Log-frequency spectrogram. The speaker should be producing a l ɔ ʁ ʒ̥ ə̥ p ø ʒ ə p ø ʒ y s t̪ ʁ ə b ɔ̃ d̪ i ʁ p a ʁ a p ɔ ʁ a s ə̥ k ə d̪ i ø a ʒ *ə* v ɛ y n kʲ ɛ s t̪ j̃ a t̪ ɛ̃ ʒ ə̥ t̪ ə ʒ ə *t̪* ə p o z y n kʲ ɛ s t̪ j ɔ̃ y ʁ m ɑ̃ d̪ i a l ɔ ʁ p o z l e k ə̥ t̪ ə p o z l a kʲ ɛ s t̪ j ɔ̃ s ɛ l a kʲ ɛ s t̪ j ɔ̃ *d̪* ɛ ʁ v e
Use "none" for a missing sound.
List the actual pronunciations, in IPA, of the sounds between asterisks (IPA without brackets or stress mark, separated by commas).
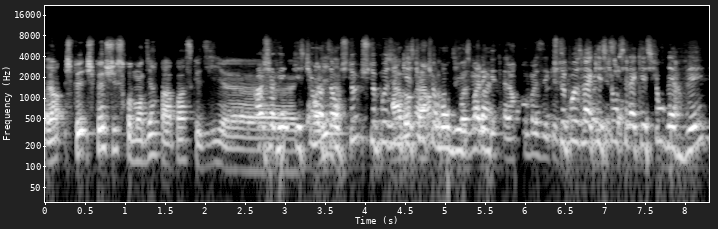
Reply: a, t̪, d̪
